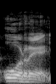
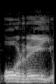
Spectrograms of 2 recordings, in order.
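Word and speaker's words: Auray: И для того, чтобы размять некоторым образом договороспособность Карла Блуаского, осаждают местечко Оре или Орей. Он А-У-Ре-И, Игрек на конце пишется. У нас обычно его Оре пишут, но, по-моему, можно сказать и Орей.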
